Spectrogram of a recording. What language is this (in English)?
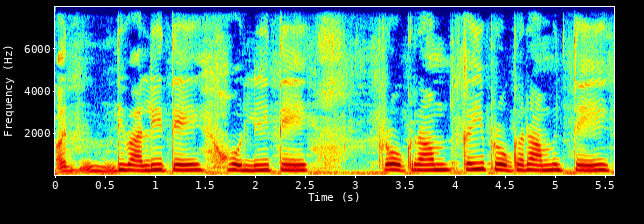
Punjabi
